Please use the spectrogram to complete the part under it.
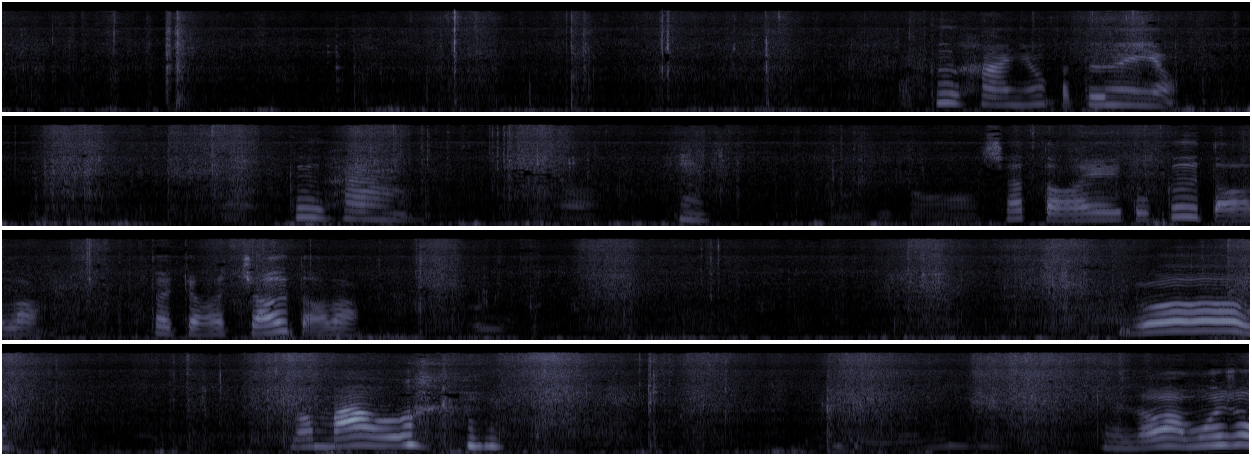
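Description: Plants rustle and snap as they are pulled and cut.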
